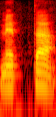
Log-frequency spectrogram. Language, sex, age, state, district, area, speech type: Malayalam, female, 18-30, Kerala, Wayanad, rural, read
